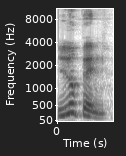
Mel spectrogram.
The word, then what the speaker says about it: Lupin: लुपन और लूपन as said in the French जहां पर आई साइलेंट होता है ये नाम लिया गया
